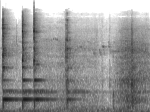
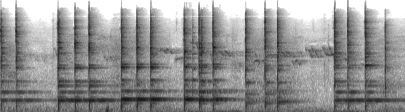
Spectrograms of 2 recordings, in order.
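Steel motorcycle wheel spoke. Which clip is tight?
The second.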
